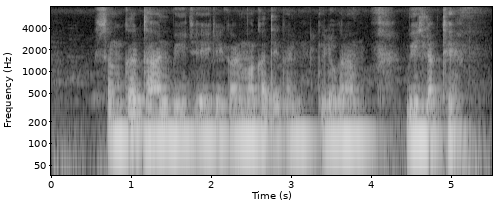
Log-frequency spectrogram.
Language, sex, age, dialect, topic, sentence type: Chhattisgarhi, male, 18-24, Western/Budati/Khatahi, agriculture, question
